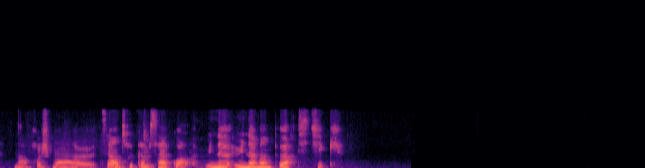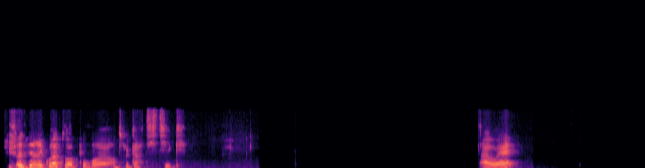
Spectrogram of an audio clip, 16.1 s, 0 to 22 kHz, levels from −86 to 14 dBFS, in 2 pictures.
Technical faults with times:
2.35 block of digital silence
7.97-8.00 block of digital silence

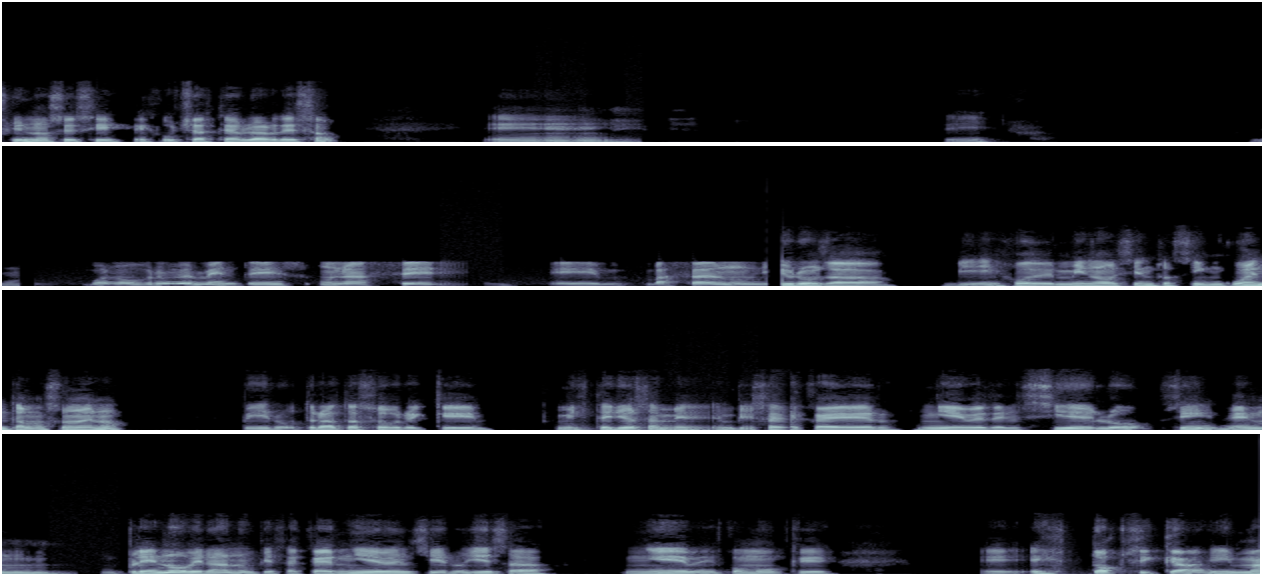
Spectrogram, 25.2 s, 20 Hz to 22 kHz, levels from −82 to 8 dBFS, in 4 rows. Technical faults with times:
2.67-3.19 AAC frame loss with concealment
6.39-10.20 input switched to a poorer device
8.50-8.80 AAC frame loss with concealment
15.92-16.44 AAC frame loss with concealment
19.14-19.48 AAC frame loss with concealment

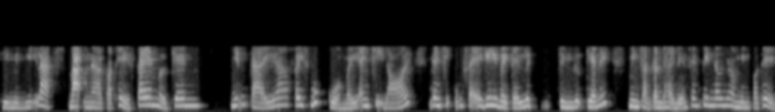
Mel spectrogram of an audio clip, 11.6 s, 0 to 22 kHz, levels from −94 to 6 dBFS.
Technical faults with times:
none

